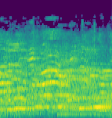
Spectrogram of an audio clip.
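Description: A group of young children singing, their high voices over instrumental backing music with held notes.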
